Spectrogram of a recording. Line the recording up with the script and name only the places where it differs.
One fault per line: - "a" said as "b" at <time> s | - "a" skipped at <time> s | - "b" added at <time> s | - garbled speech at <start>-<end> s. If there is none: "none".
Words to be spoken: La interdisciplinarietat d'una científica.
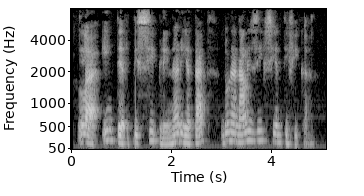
- "anàlisi" added at 3.3 s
